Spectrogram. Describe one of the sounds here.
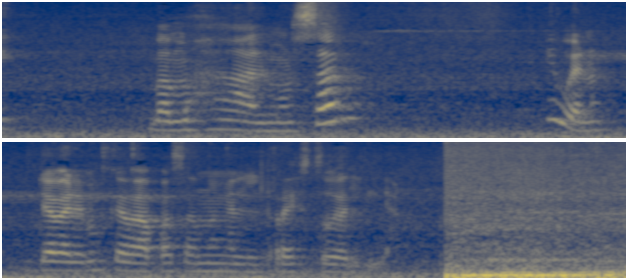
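A young woman speaks expressively and close to the microphone.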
